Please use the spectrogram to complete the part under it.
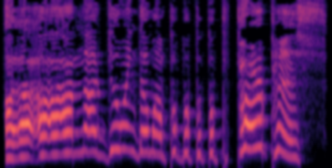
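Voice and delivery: high, sputtering stutter; stammered protest. A narrator's reading. Poor bunny denying the tricks, high stammering. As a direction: stutter defensively on the first sounds.

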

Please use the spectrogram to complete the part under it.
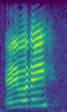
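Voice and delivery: high loud call for help; desperate call. Real, not acted. Streamer shouting for a teammate to heal him, high desperate call. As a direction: shout it across the map, pleading.

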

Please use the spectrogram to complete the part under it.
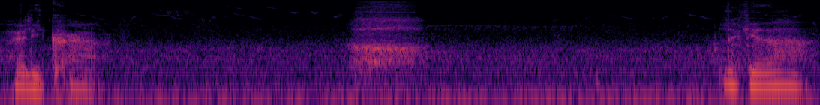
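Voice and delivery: ordinary talk, nothing marked

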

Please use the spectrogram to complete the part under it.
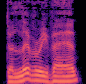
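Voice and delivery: short, loud message; radio call. A narrator's reading. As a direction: call it in over radio noise. Heard over a noisy radio.

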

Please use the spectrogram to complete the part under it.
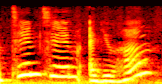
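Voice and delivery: high-pitched mock call to a child; acted motherly call, rising at the end; mom calling her son. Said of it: "Gọi bạn, bạn Tim nè".

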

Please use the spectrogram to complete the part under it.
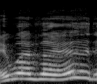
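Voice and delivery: ordinary talk

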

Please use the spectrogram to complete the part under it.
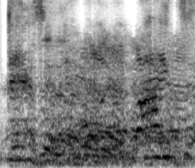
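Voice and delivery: high, loud exuberant shout; fired-up shout. Acted. Preaching about David dancing, high loud exuberant shout. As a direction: belt it out like you're dancing.

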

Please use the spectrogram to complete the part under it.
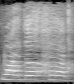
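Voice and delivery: high, loud why the heck with WHY punched; exasperated yell. Real, not acted. Player shouting at the game in exasperation. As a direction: throw it at the screen.

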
